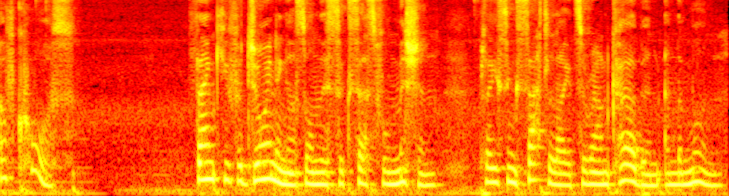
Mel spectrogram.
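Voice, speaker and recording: A woman's voice: mid-range voice, normal speed, dark tone. A synthetic woman's voice speaking as an AI copilot, giving composed, formal, fully formed replies.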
